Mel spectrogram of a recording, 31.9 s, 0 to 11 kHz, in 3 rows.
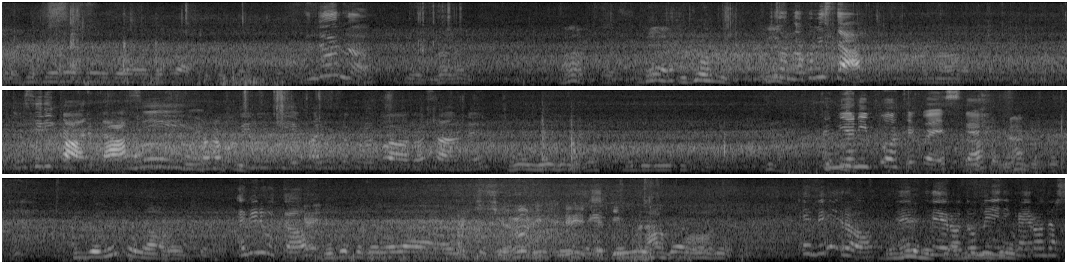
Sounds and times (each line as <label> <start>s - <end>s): people talk quitely on a bench 0.0s - 31.9s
